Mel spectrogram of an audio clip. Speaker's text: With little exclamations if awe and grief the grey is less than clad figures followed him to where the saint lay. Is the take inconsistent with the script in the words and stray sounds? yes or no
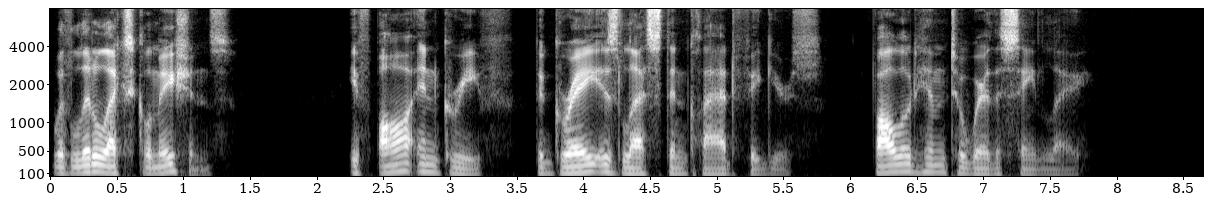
no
